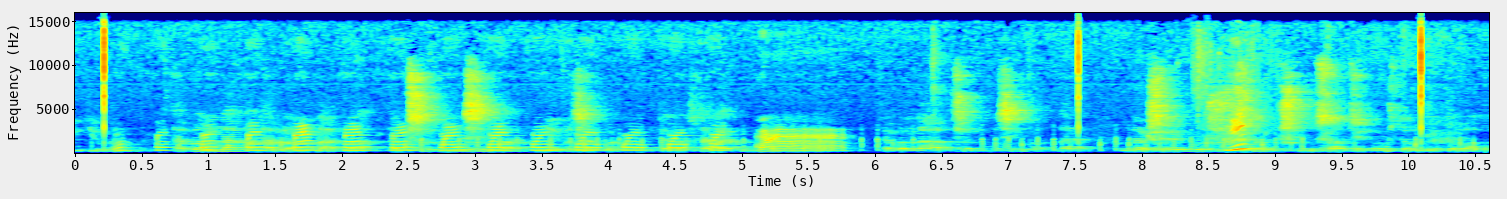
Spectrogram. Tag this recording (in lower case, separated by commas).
speech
